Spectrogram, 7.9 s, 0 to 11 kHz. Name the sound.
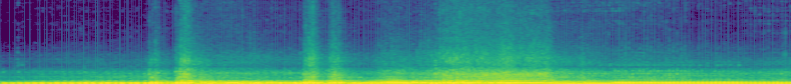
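1983 Honda Shadow VT750C motorcycle neutral rev in tunnel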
